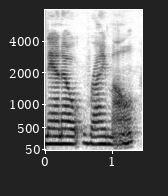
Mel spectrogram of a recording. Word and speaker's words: NaNoWriMo: Because the most important thing, and I've never participated in NaNoWriMo. Right, that's how you say it? – Yes. – Okay. I was just, Abby was just correcting my pronunciation of it.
